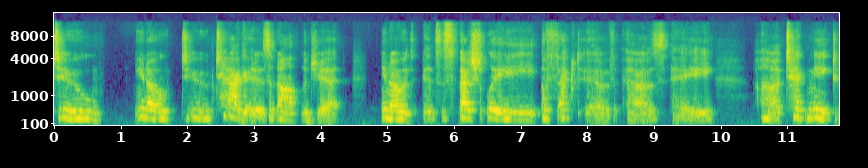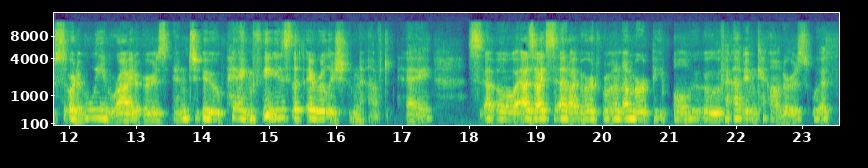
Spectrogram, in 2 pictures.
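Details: Adult woman with self-reported spasmodic dysphonia, which she says causes her voice to sound this way; severity varies day to day, and she describes this as not a particularly good day; spasmodic dysphonia.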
